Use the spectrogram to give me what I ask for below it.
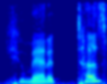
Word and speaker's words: Humanitas: Humanitas Fellow, maybe? Yes, I pronounced that right.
